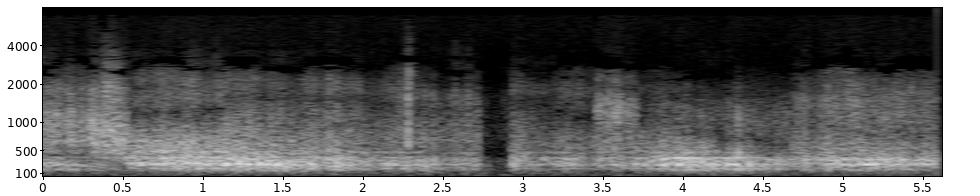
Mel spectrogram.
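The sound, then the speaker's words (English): Wind rushes steadily through the rigging of a ship's mast top in a dense, low roar with a hissing edge, dropping out briefly midway before surging back just as strong. “36, 38 planes against the wind that's rushing through the rigging of this mast top.”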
